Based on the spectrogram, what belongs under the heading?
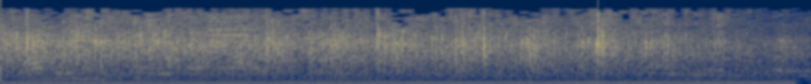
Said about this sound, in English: Somebody say praise the Lord. Give him another big hand clap of praise tonight.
